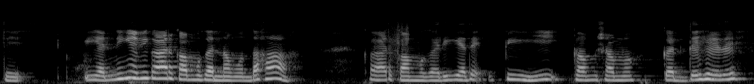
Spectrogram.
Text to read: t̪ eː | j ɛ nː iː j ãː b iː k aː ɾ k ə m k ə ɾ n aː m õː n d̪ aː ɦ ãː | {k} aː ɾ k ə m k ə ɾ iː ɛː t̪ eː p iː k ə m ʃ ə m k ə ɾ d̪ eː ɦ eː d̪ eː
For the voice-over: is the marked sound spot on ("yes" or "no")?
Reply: yes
